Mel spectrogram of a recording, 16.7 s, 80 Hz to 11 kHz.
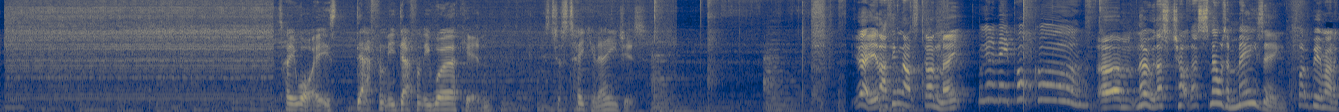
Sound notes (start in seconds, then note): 0.0 drill whines; 8.6 corn pops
